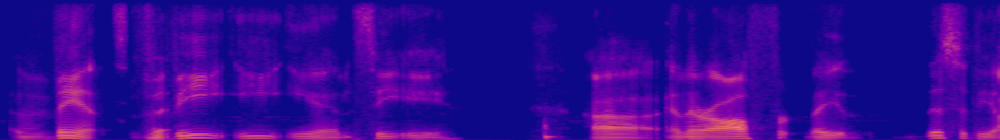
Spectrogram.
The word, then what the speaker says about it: Vence: So this company is called, I said it wrong, Vence, V-E-N-C-E, and this is the only company that offers this product for livestock in the U.S.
